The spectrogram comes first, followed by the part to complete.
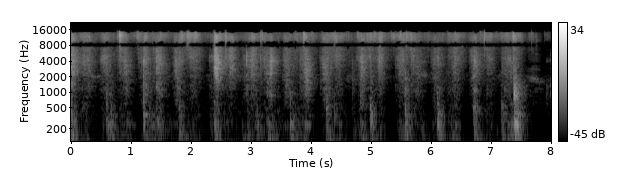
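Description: Feet stepping, swivelling and kicking through a Charleston step on a wooden floor: a string of irregular soft thumps and scuffs, two or three a second, with a louder one near the end.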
